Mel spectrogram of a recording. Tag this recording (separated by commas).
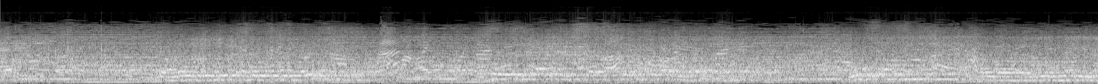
Music, Speech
